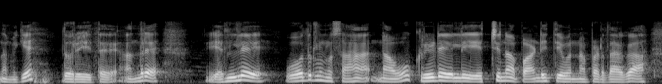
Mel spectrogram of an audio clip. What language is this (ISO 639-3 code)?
kan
